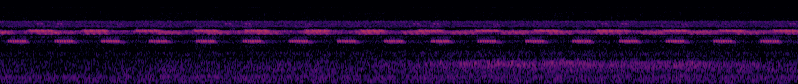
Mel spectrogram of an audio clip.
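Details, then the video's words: Forest at night alive with crickets: sharp, high, evenly pulsed chirps around two or three per second over a continuous shrill trill, with a faint lower insect murmur. "CRICKET CHIRPING SOUND"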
